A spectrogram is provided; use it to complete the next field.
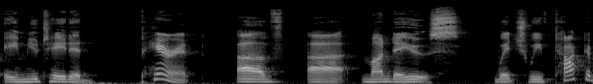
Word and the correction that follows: Mondeuse: about, I think, once or twice before, not in any depth, but, and I could be also pronouncing it wrong. It's Mondeuse, which is a black French grape varietal.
